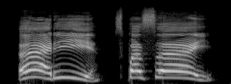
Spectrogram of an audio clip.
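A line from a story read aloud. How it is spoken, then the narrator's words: Yell at top of lungs. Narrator (Russian): заорал во все горло воришка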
